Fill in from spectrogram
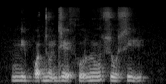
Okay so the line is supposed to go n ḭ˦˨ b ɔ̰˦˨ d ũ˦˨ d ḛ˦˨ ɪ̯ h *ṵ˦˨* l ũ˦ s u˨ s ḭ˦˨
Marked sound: correct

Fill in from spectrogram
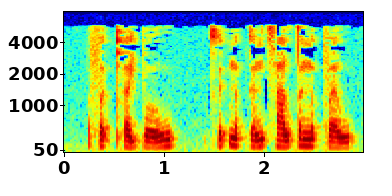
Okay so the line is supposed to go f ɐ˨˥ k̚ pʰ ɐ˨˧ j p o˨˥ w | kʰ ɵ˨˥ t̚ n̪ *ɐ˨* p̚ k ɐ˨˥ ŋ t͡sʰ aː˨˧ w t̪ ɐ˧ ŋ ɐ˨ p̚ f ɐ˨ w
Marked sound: correct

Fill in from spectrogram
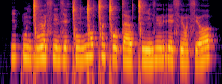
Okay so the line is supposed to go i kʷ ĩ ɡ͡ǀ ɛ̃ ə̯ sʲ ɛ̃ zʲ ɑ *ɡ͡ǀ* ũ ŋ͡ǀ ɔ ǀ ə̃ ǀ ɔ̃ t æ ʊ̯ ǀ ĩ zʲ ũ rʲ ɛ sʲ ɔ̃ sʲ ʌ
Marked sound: incorrect: ǀ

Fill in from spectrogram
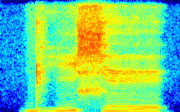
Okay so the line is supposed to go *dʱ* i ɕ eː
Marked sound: incorrect: ɖʱ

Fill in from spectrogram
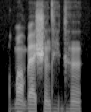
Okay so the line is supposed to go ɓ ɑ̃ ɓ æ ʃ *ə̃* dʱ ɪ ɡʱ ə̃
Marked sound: correct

